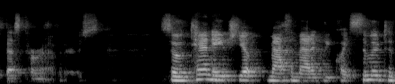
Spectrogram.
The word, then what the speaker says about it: tanh: to train and learn its best parameters so 10h yep mathematically quite similar to the sigmoid function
